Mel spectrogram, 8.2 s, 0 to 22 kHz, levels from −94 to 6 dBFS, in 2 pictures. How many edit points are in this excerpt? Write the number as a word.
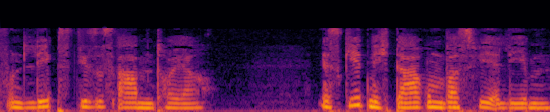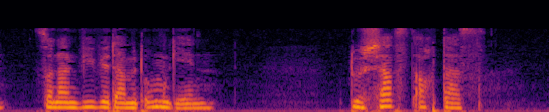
zero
